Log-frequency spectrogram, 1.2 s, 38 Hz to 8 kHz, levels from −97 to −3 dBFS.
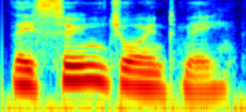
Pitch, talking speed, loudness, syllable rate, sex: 140 Hz, 195 wpm, -13 LUFS, 4.7 syllables/s, male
